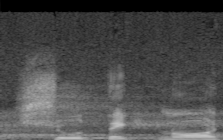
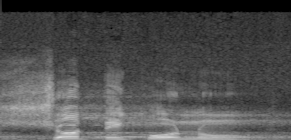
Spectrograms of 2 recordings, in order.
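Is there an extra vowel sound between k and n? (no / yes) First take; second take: no; yes. First: The k and n are said together. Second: An extra o comes between k and n. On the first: This is the name as normally said. "nama baru saya Sutikno" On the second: This is the name as a Japanese speaker says it. "jadi Sutikono"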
